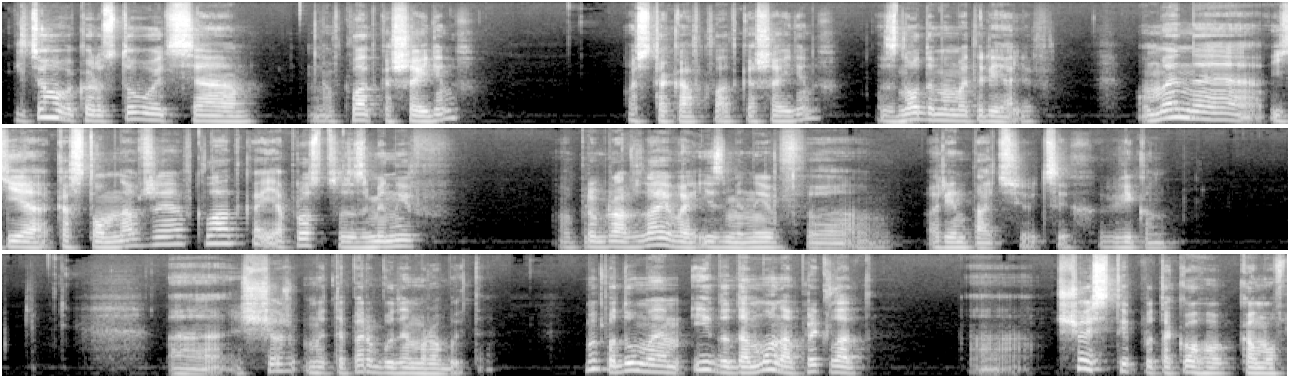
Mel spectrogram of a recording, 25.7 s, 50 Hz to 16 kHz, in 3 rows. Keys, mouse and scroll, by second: 3.7 click, 5.6-6.0 scroll down 1, 10.7 click, 11.9-12.3 scroll down 1, 12.6 middle click, 13.6 Insert, 17.4 click, 18.9-19.3 scroll up 1, 19.5-19.9 scroll up 1, 20.6 middle click.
